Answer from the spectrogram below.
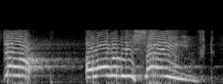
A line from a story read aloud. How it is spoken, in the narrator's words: people shout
